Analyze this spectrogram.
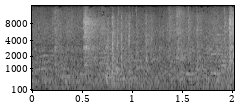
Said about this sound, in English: It's the house sparrow, a highly adaptable bird that's made a living around humans for thousands of years.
